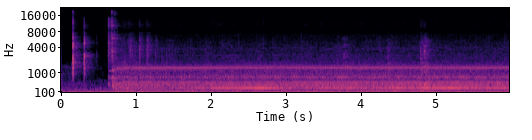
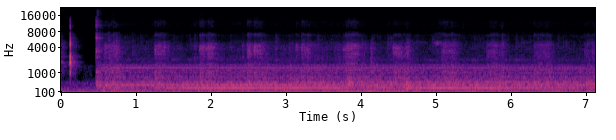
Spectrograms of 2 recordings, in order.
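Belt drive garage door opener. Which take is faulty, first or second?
second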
